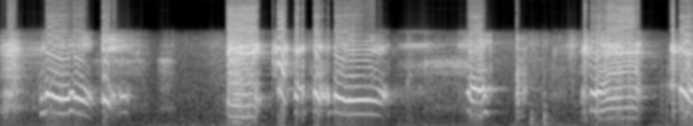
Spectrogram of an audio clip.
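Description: Baby giggling in several short, high-pitched peals of laughter, with brief pauses between them.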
